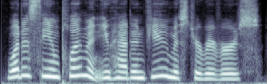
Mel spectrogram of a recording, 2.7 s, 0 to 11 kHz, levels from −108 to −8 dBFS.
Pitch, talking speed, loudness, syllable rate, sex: 260 Hz, 225 wpm, -16 LUFS, 5.2 syllables/s, female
